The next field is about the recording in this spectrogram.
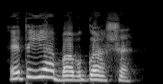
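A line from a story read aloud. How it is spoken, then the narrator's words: Shouted. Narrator (Russian): крикнула Арина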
